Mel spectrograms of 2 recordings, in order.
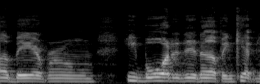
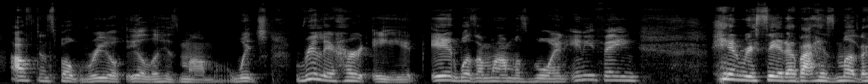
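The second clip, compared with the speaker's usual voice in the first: normal talking voice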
